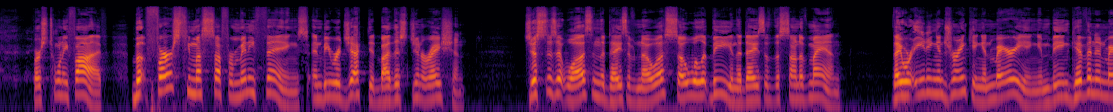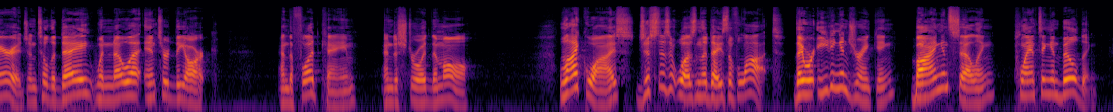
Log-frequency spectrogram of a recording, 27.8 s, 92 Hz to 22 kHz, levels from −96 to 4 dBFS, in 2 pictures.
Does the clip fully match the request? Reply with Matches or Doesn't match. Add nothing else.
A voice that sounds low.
Doesn't match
